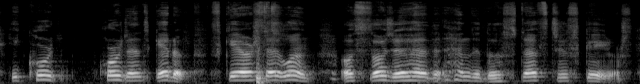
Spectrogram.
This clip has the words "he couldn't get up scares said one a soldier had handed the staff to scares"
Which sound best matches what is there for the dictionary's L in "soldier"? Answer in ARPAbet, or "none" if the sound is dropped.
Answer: none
